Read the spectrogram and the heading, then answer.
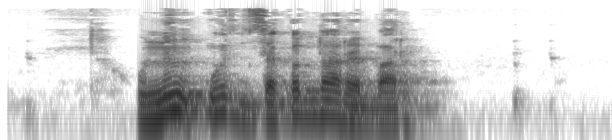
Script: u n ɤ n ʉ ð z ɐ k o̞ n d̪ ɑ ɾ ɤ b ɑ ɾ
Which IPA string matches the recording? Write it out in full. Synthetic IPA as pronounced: u n ɤ ɴ ʉ ð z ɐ k o̞ n d̪ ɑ ɾ ɤ b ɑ ɾ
